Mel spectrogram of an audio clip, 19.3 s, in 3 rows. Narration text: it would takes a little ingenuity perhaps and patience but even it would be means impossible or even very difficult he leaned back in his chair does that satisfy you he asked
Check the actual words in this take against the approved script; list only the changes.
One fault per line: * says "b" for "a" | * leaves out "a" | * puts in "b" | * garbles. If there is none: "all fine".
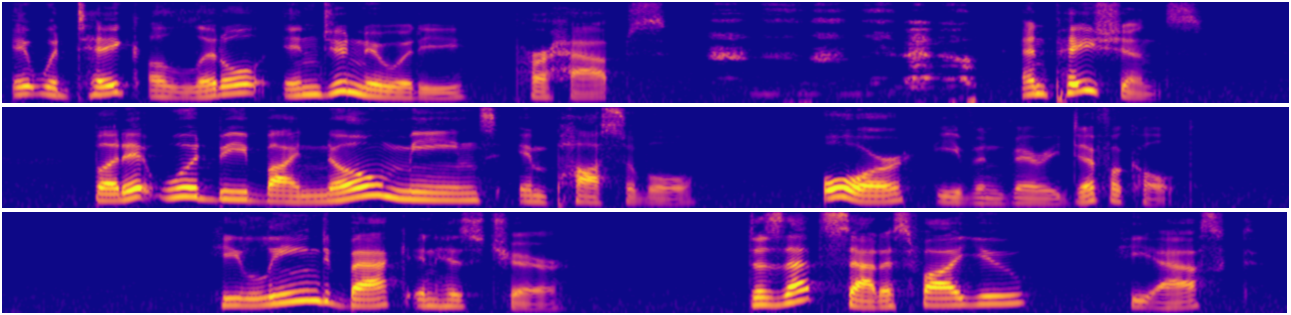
* says "take" for "takes"
* leaves out "even"
* puts in "by no"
